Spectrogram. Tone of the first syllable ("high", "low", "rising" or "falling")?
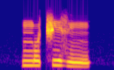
high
